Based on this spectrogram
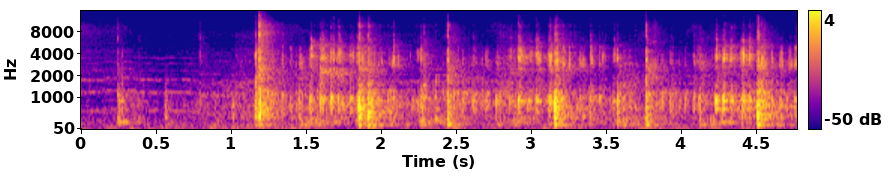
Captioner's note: spinning sound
